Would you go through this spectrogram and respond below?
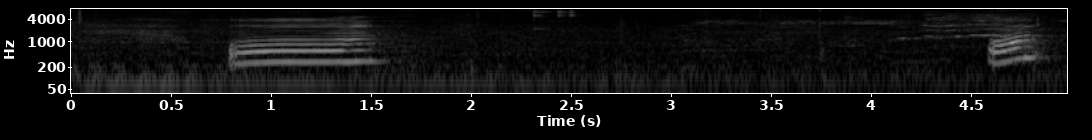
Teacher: इसको ह्रस्व स्वर की अपेक्षा और दीर्घ स्वर की अपेक्षा इसमें इन दोनों से ज़्यादा यानी 3 गुना समय करीब लगता है, इसीलिए इसको प्लुत स्वर बोलते हैं।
